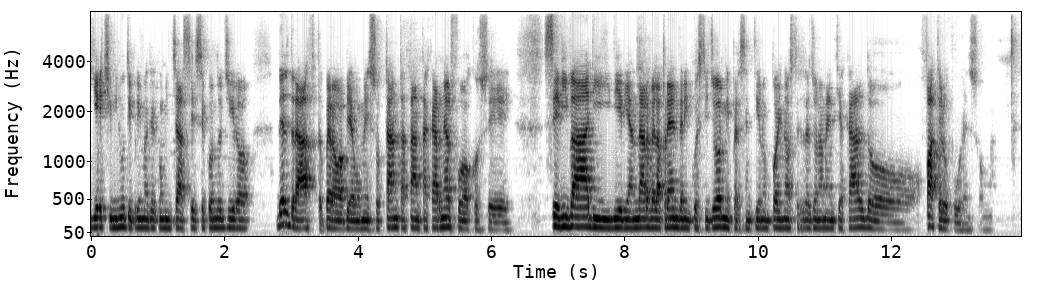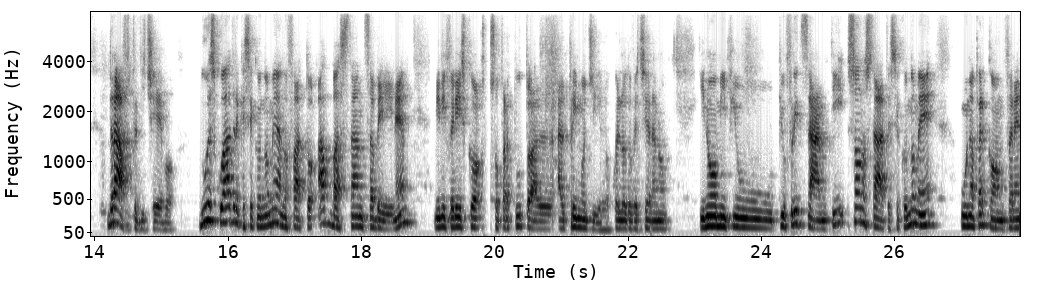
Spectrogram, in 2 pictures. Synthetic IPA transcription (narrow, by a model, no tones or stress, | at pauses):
d̪jɛːt͡ʃiminuːt̪ipɾiːmakekːomint͡ʃasːeilsekond̪od͡ʒiːɾo | d̪eld̪ɾaft̪peɾɔabːjaːmomesːot̪ant̪at̪ant̪akarnealfwɔːkose | sevivad̪id̪iɾiand̪arvelapːɾɛnd̪eɾeiŋkwest̪id͡ʒornipersent̪iːɾeumpɔinɔst̪ɾirad͡ʒonament̪iakːald̪o | fat̪elopuːɾeinsomːa | d̪ɾaft̪d̪it͡ʃeːvo | d̪uːeskwaːd̪ɾekesːekond̪omeanːofat̪ːoʔabːast̪ant̪sabɛːne | miɾifeɾiskosopɾat̪ːut̪ːoalalpɾiːmod͡ʒiːɾokwelːod̪oːvet͡ʃɛːɾanoinoːmipjupjufːɾit̪sːant̪isoːnost̪aːt̪esekond̪ome | unaperkoɱfeɾe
